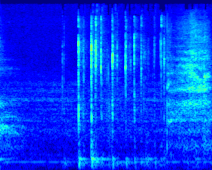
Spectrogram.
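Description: A short flurry of computer keyboard typing, a quick cluster of crisp clicking keystrokes that starts after a quiet moment and ends in soft background hiss.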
